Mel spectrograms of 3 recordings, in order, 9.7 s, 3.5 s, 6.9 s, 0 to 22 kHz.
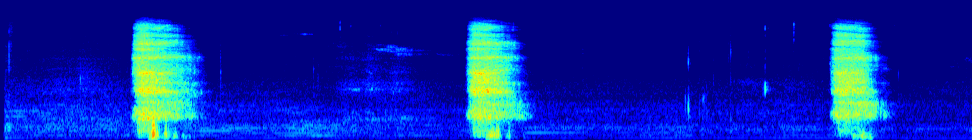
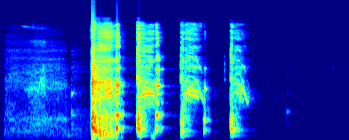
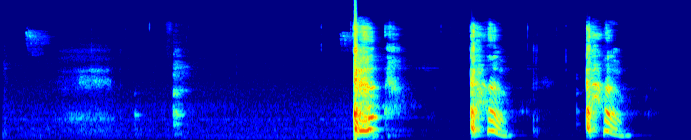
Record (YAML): exhalation_length: 9.7 s
exhalation_amplitude: 17376
exhalation_signal_mean_std_ratio: 0.29
cough_length: 3.5 s
cough_amplitude: 32768
cough_signal_mean_std_ratio: 0.3
three_cough_length: 6.9 s
three_cough_amplitude: 32768
three_cough_signal_mean_std_ratio: 0.22
survey_phase: beta (2021-08-13 to 2022-03-07)
age: 45-64
gender: Female
wearing_mask: 'No'
symptom_runny_or_blocked_nose: true
symptom_fatigue: true
symptom_onset: 9 days
smoker_status: Ex-smoker
respiratory_condition_asthma: false
respiratory_condition_other: false
recruitment_source: REACT
submission_delay: 3 days
covid_test_result: Negative
covid_test_method: RT-qPCR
